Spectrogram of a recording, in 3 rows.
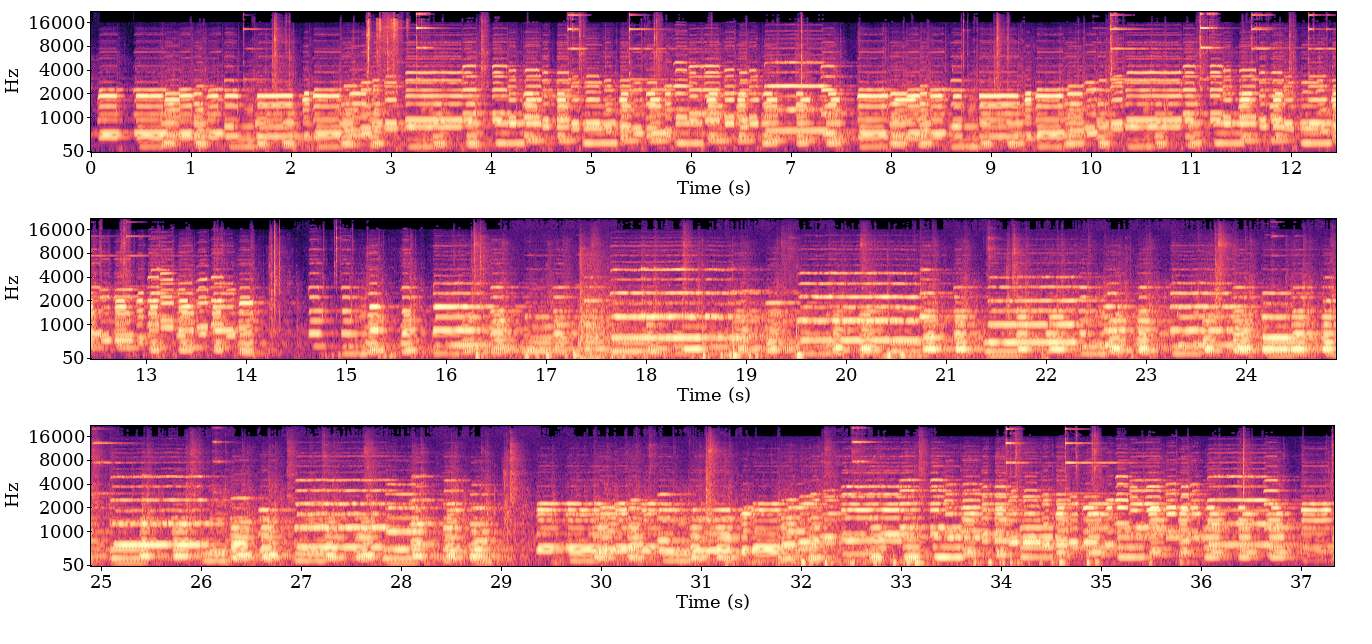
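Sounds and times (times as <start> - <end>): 
mechanical barrel automata organ playing: 0.0 - 37.3.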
